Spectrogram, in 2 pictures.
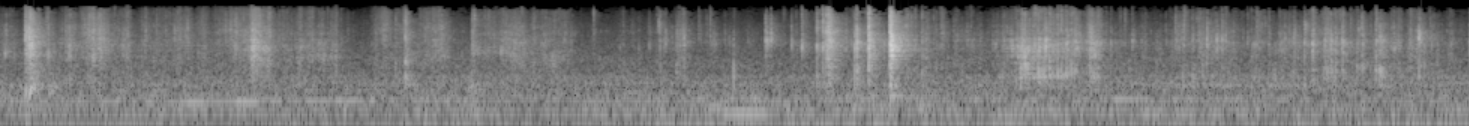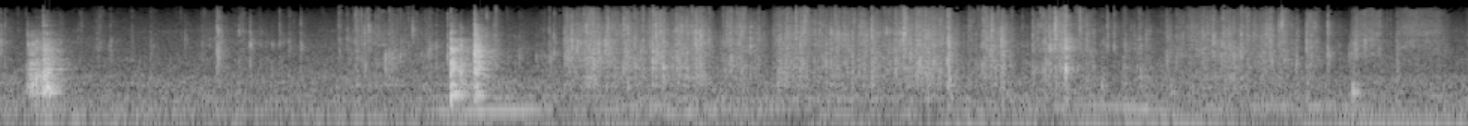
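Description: Paper and clear plastic packaging being unwrapped by hand: irregular crinkling and rustling in bursts with short pauses, and a few sharper crackles, the loudest about nine seconds in.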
